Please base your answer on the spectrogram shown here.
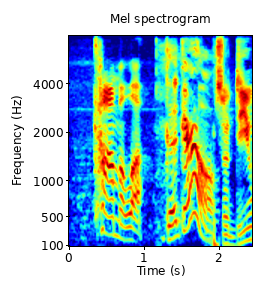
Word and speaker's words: Kamala: So Kamala always has said That's not how you say her name. Kamala. Kamala.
